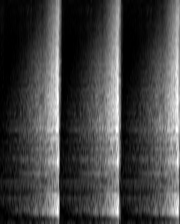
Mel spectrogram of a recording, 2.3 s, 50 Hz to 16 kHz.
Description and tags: Reverse Trash Can Hit
A reversed and slowed down hit on a trash can.
MTC500-M002-s14, Hit, Trash, Can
